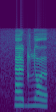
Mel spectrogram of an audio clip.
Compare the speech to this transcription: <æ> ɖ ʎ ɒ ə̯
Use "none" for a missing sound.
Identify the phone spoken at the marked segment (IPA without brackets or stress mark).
æ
